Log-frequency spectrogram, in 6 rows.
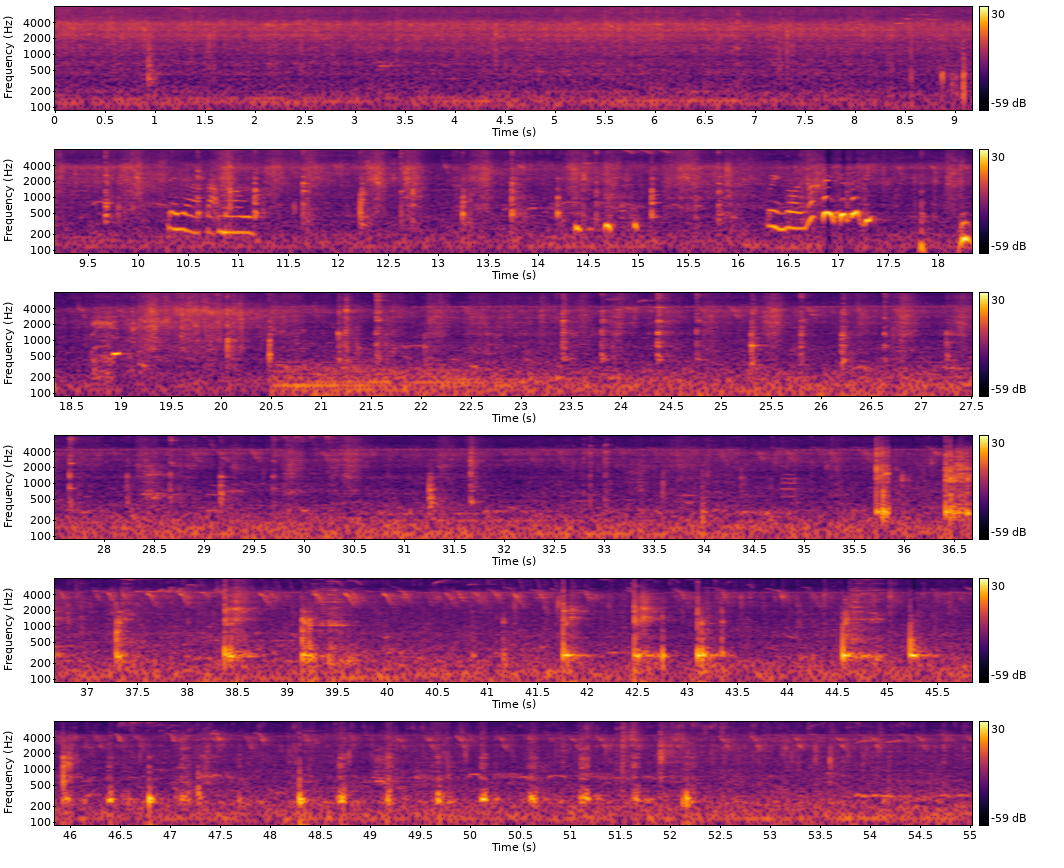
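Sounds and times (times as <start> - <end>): meat sizzling in a wok: 0.0 - 55.0
spatula scraping wok: 6.8 - 31.8, 35.7 - 39.9, 44.5 - 52.8.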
